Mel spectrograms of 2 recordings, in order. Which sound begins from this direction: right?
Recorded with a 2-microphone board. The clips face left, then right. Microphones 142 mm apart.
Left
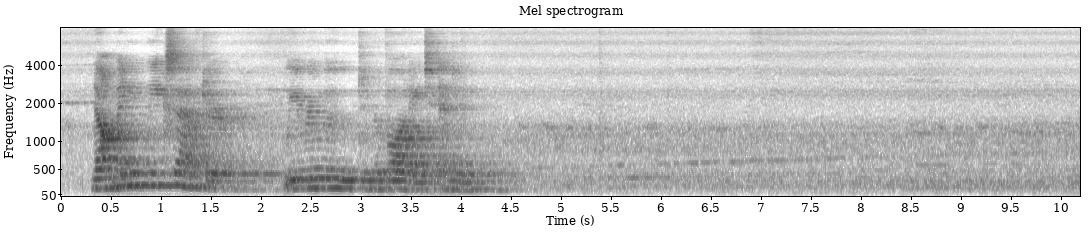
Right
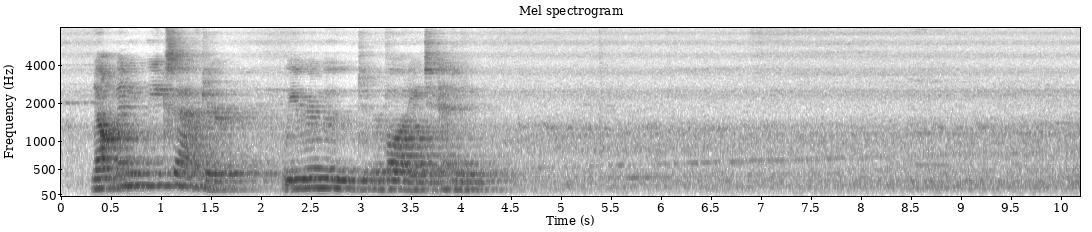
A woman speaking, at 0.3 s.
